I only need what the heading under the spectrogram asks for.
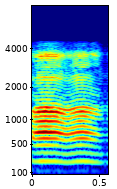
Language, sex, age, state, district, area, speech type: Tamil, male, 18-30, Tamil Nadu, Cuddalore, rural, conversation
